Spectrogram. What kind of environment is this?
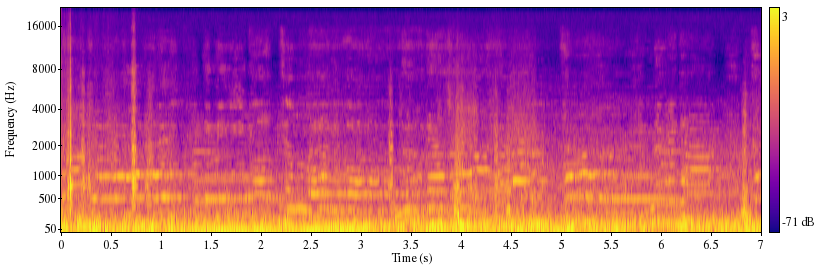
car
